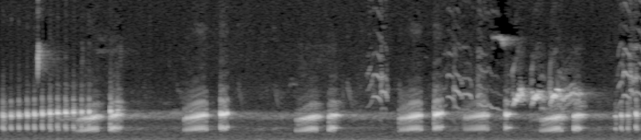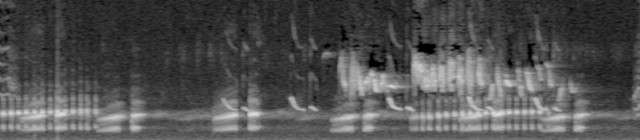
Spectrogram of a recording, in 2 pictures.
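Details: Frog calling in a soothing natural setting: bursts of rapid pulsed croaks repeated every second or so, with chirping calls above them near the end.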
